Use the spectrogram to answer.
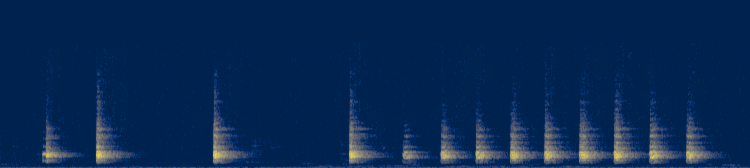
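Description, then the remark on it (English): A Hooks Exterminator glass friction call played with an Ipeh gobbler stick makes turkey tree yelps: three spaced, raspy high notes, then a steady, even run of about ten quick yelps, with no talking. “That is still a tree yelp, but you would use that in a situation where you're further from the roost.”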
